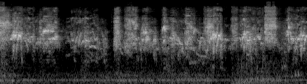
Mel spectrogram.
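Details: Budgies chirping in quick scratchy phrases with a short lull near the middle, then busy overlapping chatter with whistled notes.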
